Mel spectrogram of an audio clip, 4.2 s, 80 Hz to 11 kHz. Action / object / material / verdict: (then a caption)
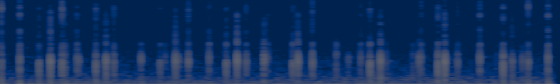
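tap / small round plastic remote control / plastic / none. A small, hollow, round white and grey plastic remote puck, held in both hands, is tapped rapidly with long red nails. The result is a quick, uneven patter of short, dry, hollow clicks centered around 900 Hz with bright edges, over a steady low hum.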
